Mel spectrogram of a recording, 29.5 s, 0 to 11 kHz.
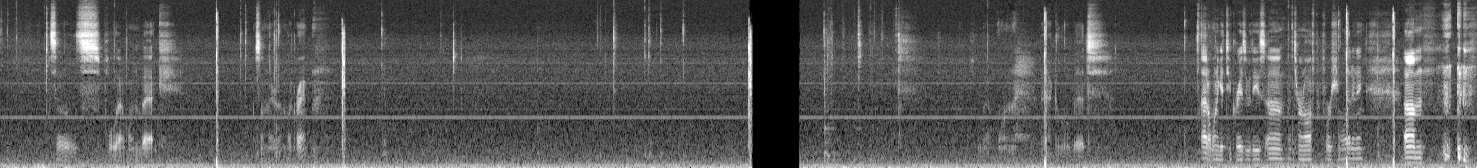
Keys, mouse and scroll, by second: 2.0 ctrl+KP_7, 5.4 click, 7.5-9.5 middle drag, 14.9-15.9 right drag, 15.7-17.7 middle drag, 18.5 ctrl+KP_7, 20.8 click, 21.9 click, 26.9 click, 28.8-29.5 middle drag.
